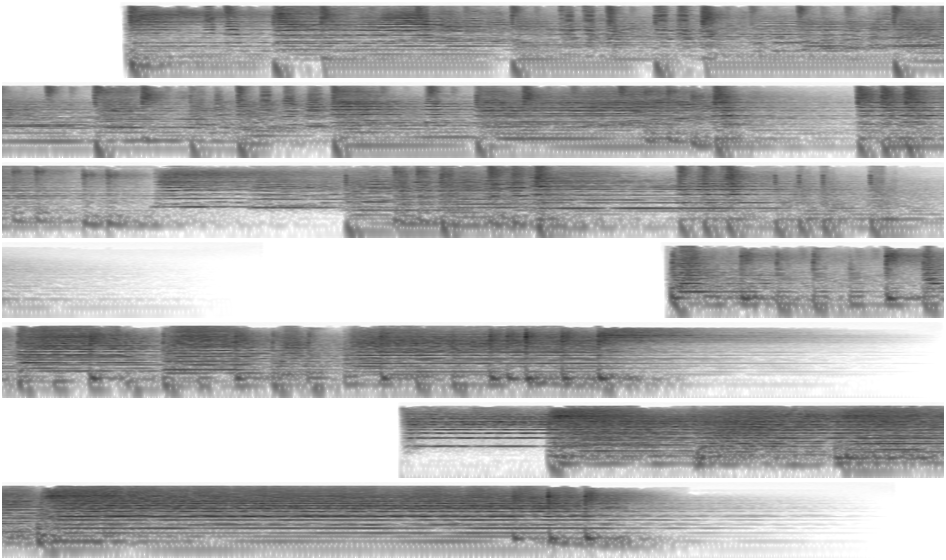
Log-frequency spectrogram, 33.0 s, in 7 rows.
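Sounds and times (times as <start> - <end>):
award ceremony entrance fanfare: 0.7 - 14.4, 17.5 - 22.5, 25.6 - 32.2.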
